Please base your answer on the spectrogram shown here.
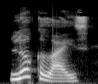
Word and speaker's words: localize: Okay, option B we have localize, stressed on the first syllable.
